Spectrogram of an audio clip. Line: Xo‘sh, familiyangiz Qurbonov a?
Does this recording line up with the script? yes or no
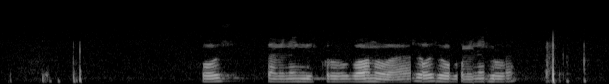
no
